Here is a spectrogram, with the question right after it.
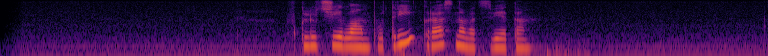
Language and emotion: Russian, neutral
